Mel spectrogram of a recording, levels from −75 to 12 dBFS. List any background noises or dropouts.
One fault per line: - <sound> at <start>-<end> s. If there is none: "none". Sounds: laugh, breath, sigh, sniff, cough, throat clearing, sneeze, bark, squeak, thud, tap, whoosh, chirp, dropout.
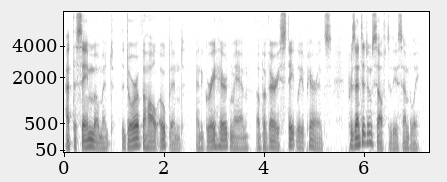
none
